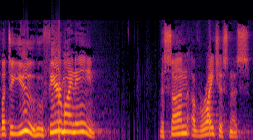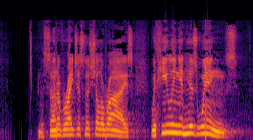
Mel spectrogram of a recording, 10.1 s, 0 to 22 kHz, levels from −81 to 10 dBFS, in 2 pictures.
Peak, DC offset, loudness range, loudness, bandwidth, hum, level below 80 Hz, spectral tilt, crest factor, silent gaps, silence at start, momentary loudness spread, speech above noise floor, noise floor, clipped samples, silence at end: 0 dBFS; under 0.1%; 5 LU; -10 LUFS; 12.5 kHz; none; -46 dBFS; -4.5 dB/octave; 12 dB; none; 0 s; 15 LU; 45 dB; -55 dBFS; 0.3%; 0.35 s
